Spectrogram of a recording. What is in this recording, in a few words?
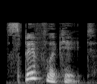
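"spifflicate", British English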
